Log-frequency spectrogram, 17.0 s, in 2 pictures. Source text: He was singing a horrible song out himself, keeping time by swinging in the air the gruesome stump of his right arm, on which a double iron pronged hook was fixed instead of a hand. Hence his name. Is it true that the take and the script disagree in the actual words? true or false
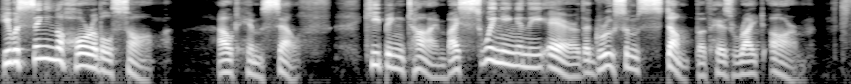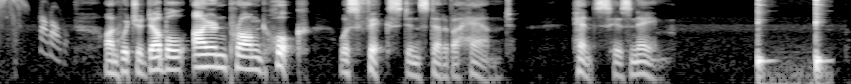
false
